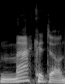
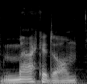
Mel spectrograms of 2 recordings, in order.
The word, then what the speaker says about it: Macedon: and I thought I'd jump into it as Macedon. That's right, I can pronounce it properly. It's Macedon.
